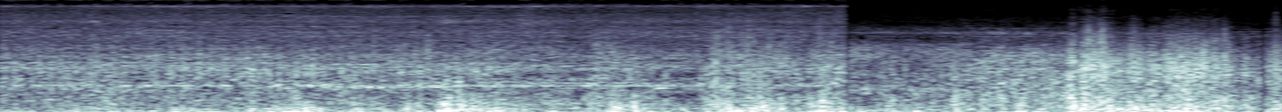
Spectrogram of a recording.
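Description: Steady aircraft engine noise on a flight line, with wind buffeting the microphone. After a cut about four seconds in, a four-engine turboprop transport is heard taxiing, its sound swelling in gusts.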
